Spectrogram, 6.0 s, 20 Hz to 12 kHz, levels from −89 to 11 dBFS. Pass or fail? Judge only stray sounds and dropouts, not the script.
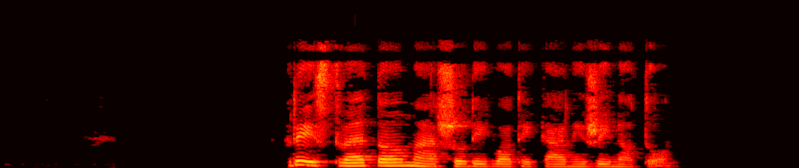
pass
